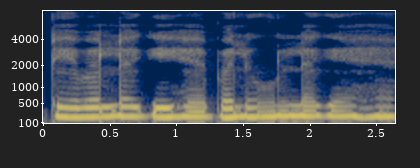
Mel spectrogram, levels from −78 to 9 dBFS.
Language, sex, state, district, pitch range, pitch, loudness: Hindi, female, Bihar, Patna, 195-215 Hz, 205 Hz, -12 LUFS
